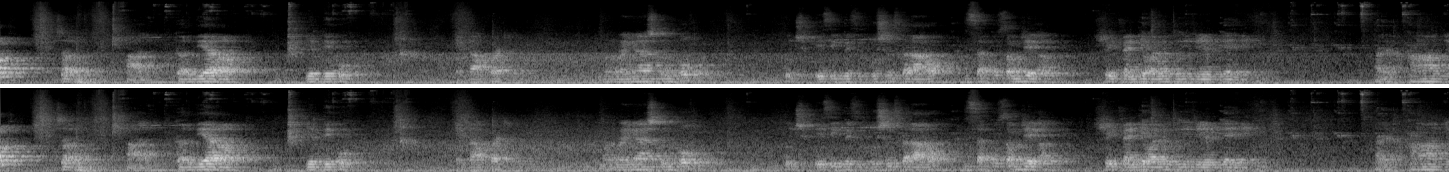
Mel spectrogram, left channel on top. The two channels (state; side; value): normal; both; correlation 0.50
